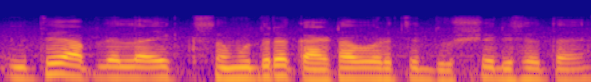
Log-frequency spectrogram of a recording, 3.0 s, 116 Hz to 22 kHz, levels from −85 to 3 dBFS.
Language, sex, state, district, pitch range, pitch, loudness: Marathi, male, Maharashtra, Sindhudurg, 140-155 Hz, 150 Hz, -18 LUFS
